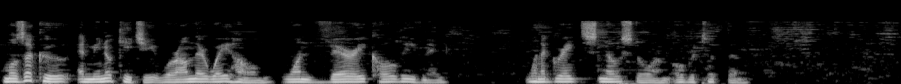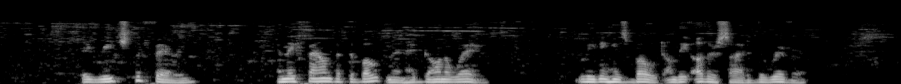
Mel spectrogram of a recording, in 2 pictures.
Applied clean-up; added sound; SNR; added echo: classical method Wiener filter.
